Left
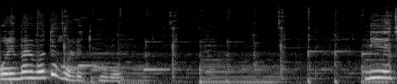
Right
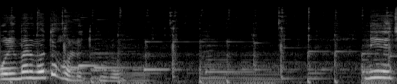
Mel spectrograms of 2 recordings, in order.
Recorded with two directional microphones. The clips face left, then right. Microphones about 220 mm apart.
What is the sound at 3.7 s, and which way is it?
Speech, 15° left (ahead or behind).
